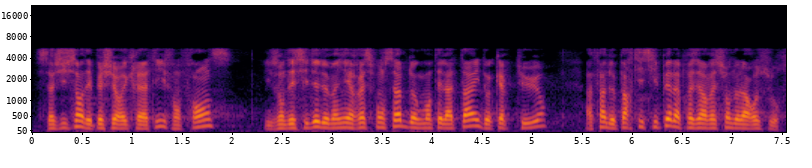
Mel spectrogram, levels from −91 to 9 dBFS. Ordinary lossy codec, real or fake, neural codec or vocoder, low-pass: none; fake; autoencoder, 48 kHz, 128 numbers a frame, DAC-VAE, trained on Japanese speech; 5.4 kHz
